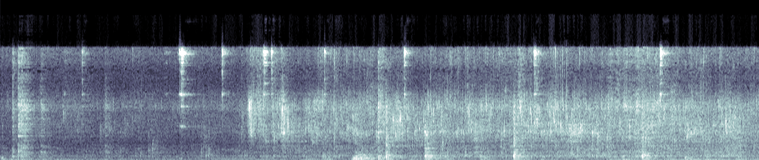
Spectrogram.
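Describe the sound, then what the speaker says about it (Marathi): Onion sautéing in oil for sambar, a close frying sizzle that builds over the clip, with scraping stirs and a clink of a spoon against the pan, and no talking. "आता आपल्याला कांदा चांगला मस्त शेकून घ्यायचा आहे तेलामध्ये"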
